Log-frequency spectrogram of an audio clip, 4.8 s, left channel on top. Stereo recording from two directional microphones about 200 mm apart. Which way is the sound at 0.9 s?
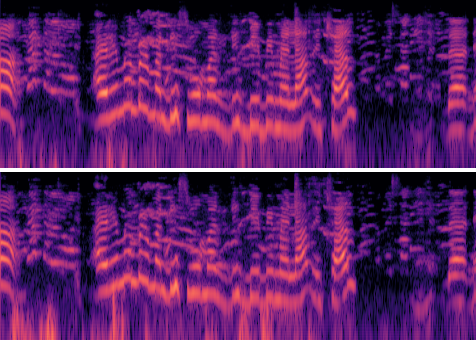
20° left (ahead or behind).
